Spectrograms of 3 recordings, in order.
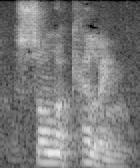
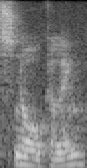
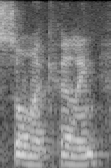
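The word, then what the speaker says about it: Sonokeling: is an interesting Timber it's called Sonic Kelling um not snorking which is how I first of all thought it was pronounced but it's Sonic King it looks a bit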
